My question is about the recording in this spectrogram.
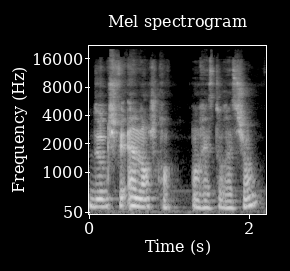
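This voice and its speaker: Femme bavarde à la voix un peu grave. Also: female voice, lowish voice, fairly even intonation, a little fast, a bit bright. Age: 20s. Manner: chatty storytelling, many fillers and restarts. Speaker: guest. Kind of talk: casual interview chat.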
